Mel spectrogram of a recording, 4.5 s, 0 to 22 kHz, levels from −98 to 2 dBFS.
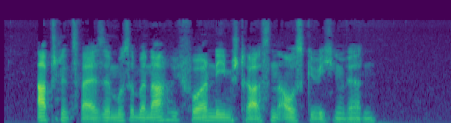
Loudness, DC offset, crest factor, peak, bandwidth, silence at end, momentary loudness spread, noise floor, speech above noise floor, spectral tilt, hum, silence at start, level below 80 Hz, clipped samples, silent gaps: -26 LUFS; under 0.1%; 26 dB; 0 dBFS; 11.5 kHz; 0.75 s; 11 LU; -67 dBFS; 41 dB; -4.5 dB/octave; none; 0.35 s; -52 dBFS; under 0.1%; none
